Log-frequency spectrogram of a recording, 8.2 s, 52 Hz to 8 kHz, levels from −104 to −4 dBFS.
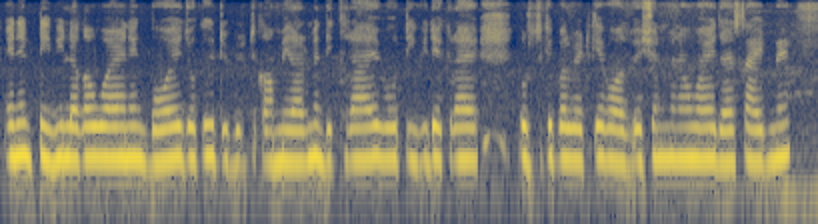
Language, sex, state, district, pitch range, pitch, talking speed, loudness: Hindi, female, Chhattisgarh, Sarguja, 220-235 Hz, 230 Hz, 280 wpm, -21 LUFS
